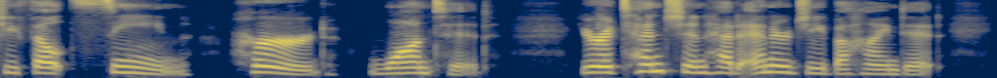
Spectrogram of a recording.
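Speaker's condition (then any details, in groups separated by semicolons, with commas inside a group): No condition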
